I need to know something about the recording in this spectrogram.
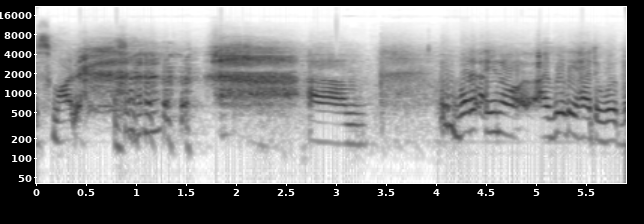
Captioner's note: laughing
